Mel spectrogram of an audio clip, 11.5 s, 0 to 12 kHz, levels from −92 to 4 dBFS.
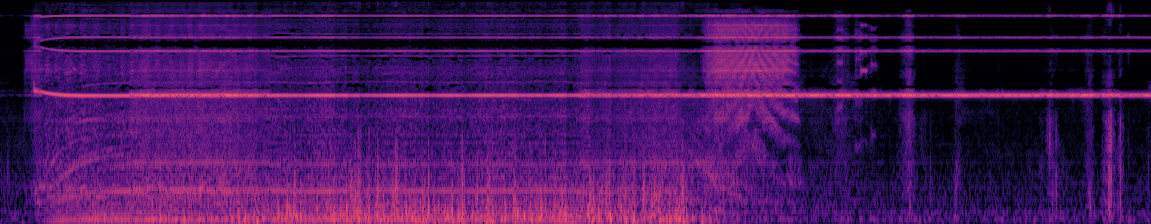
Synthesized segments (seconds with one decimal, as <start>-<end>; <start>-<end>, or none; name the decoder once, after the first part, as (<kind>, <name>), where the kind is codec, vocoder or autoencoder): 0.0-0.4 (vocoder, Vocos); 1.3-2.7; 5.8-11.5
